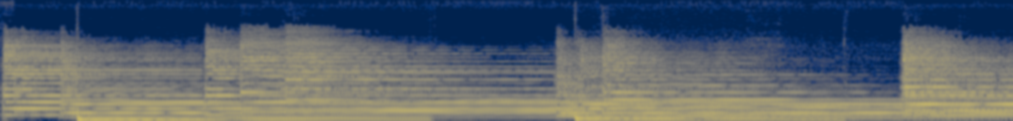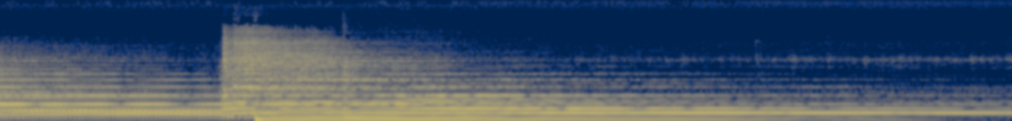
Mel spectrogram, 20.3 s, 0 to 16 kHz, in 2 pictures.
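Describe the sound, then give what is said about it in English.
Distorted, amplified electric guitar plays about five loud chords, each struck and left to ring and sustain for several seconds, with a thick, buzzing tone and no voices. “So, um, and f- roughly from the, the 1960s to present, it was one constant uh, that's through the ethers, through the air, is the sound of uh, uh, amplified guitar.”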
